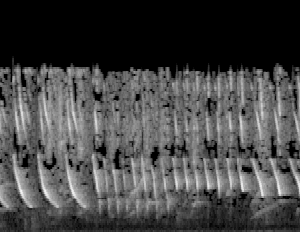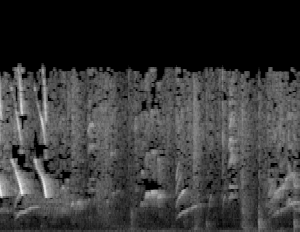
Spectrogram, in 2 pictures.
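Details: Red canary in chatty ngerek song, played to stir breeding drive in hens: quick rhythmic run of sweeping high notes, speeding into a rapid roll, then fading to scattered soft chirps over quiet background.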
